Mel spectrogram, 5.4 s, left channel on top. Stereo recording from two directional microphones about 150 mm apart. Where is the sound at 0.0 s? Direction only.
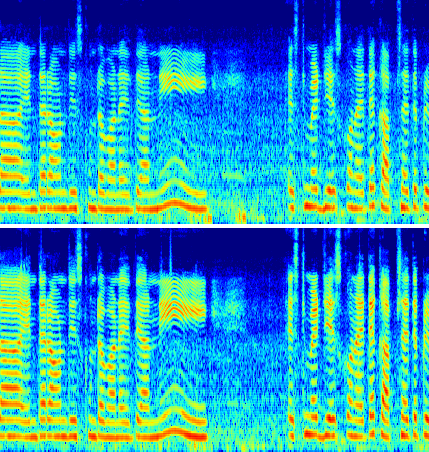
45° right (ahead or behind).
